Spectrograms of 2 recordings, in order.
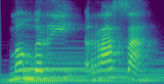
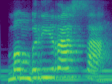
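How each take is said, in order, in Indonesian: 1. Dibaca dengan lambat dan penuh kesengajaan. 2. Dibaca dengan tempo normal, agak cepat.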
